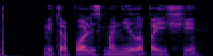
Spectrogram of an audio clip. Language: Russian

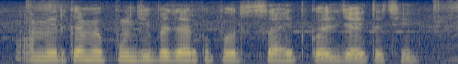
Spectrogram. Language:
Maithili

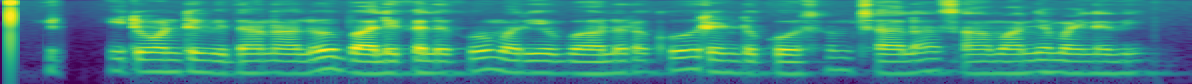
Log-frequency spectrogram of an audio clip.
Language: Telugu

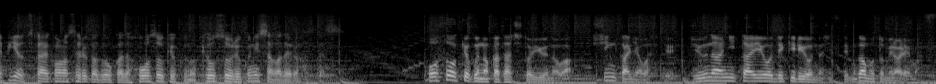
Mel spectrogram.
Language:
Japanese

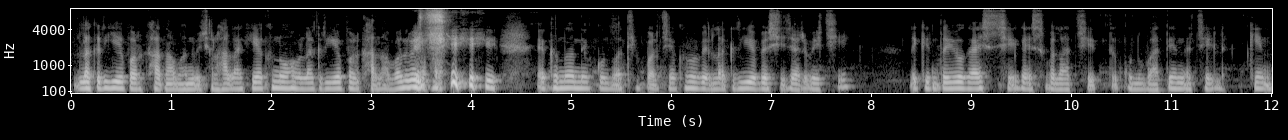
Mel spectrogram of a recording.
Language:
Maithili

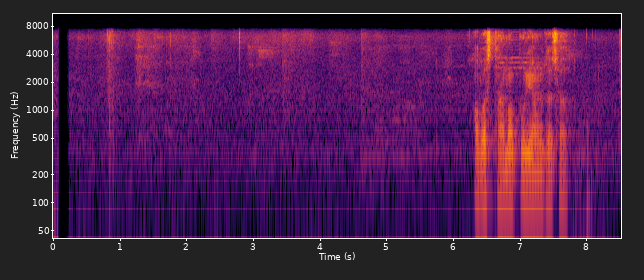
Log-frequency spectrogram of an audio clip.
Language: Nepali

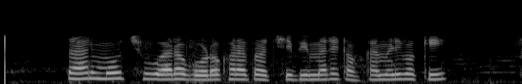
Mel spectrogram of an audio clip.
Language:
Odia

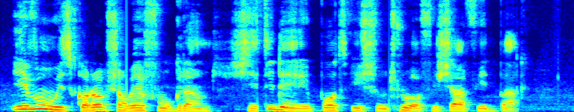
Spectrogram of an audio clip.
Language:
Nigerian Pidgin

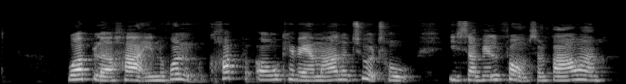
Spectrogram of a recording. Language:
Danish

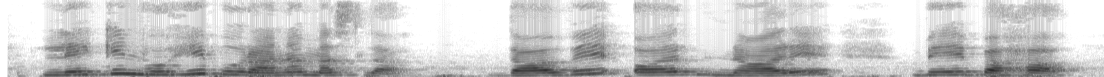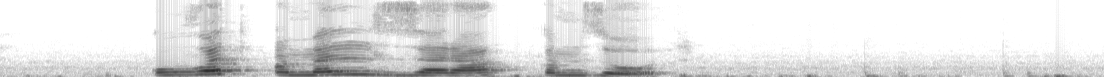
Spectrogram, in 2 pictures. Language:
Urdu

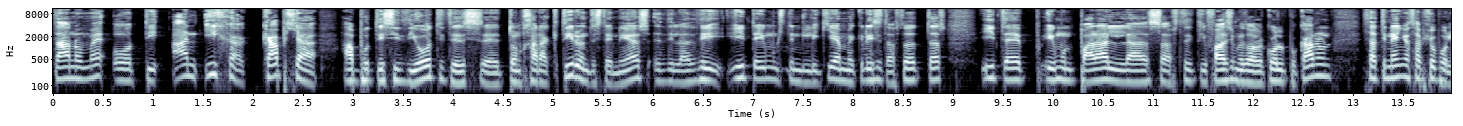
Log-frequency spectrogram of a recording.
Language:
Greek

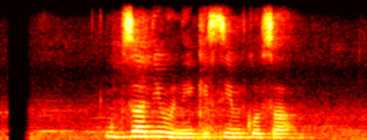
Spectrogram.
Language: Nepali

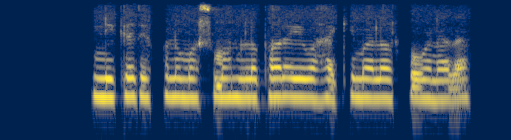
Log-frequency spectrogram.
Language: Pashto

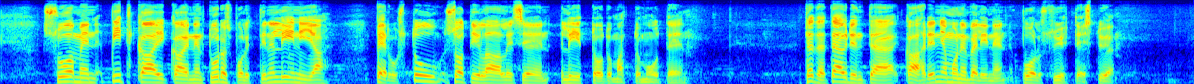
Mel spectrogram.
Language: Finnish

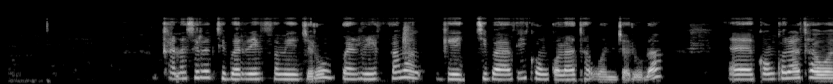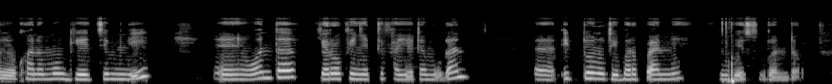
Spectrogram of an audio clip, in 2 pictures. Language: Oromo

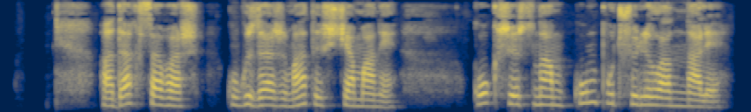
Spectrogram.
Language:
Mari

